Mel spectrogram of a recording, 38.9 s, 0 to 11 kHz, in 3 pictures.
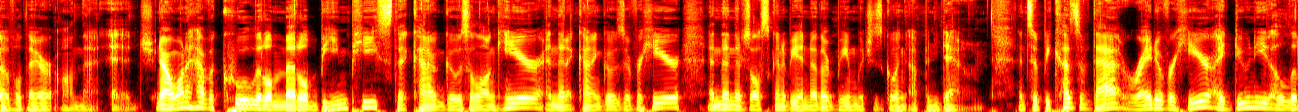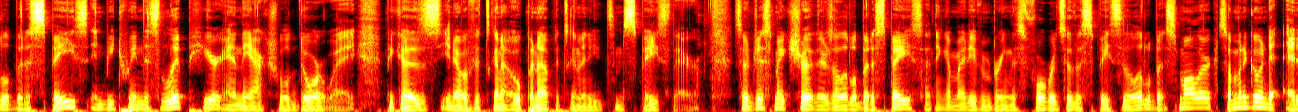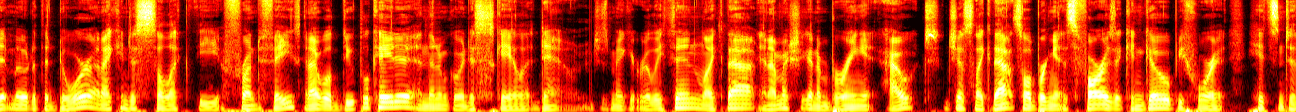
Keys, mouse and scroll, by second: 0.2 scroll down 4, 0.4 a, 0.7-1.5 shift+middle drag, 1.5-4.0 scroll down 2, 4.0-4.8 scroll down 1, 4.8-6.1 shift+middle drag, 6.1-6.8 scroll down 2, 6.3 middle drag, 6.8-9.3 shift+middle drag, 9.3 scroll up 2, 9.4 a, 9.6-10.2 middle drag, 10.2-10.6 scroll up 2, 10.6-11.7 middle drag, 11.7-13.6 scroll up 3, 13.6 right click, 14.4-15.2 scroll down 1, 15.2-16.6 right drag, 16.6 middle click, 17.0-18.7 scroll down 1, 18.7 scroll down 1, 18.8-19.3 middle drag, 19.3 scroll down 4, 19.6 middle click, 20.0 Tab, 20.1 scroll up 2, 20.4-20.8 middle drag, 20.8 scroll up 1, 20.8-21.3 middle drag, 21.3 g, 23.7 middle drag, 23.9 Tab, 24.6 a, 25.1 middle click, 25.3 Tab, 26.4-28.9 right drag, 28.9 middle click, 29.2 scroll up 1, 29.5 shift+d, 29.9 s, 33.1 KP_Decimal, 33.5 middle click, 33.6 g, 36.7 middle click, 37.0 scroll up 1, 37.2 g.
